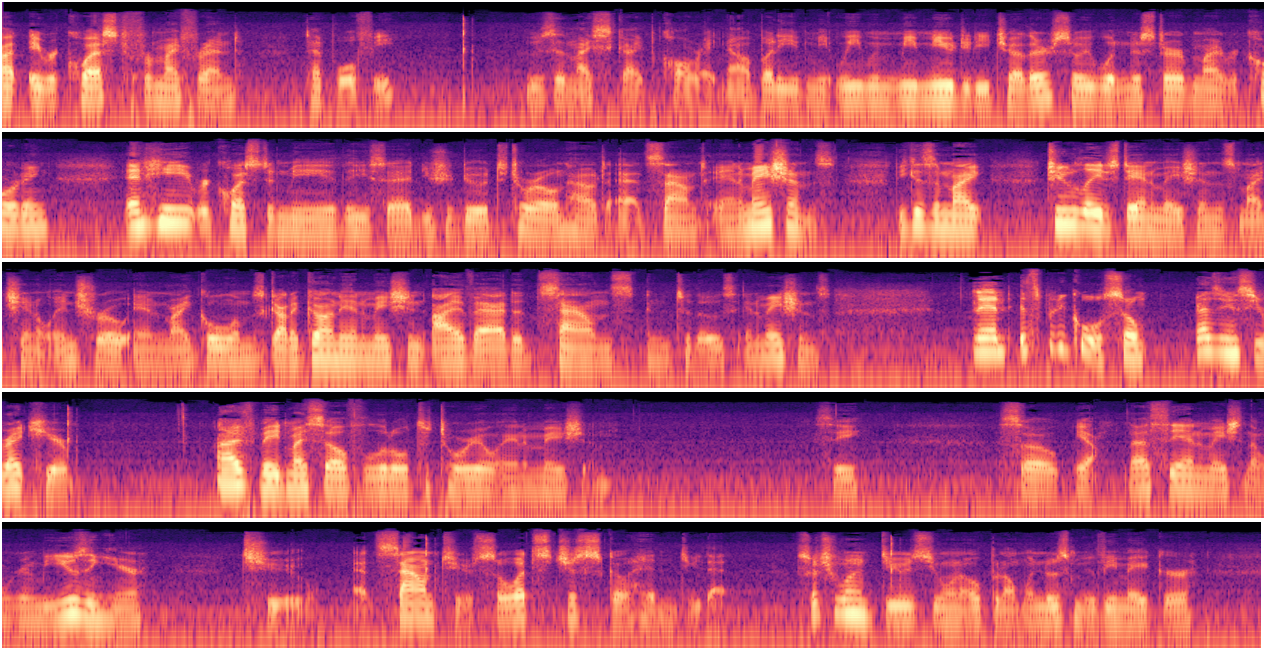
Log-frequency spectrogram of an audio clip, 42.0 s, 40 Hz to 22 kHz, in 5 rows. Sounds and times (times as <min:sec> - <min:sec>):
Speech: 0:00.0 - 0:02.6, 0:03.5 - 0:22.4, 0:23.2 - 0:25.8, 0:26.4 - 0:29.4, 0:30.6 - 0:31.0, 0:31.9 - 0:34.6, 0:35.2 - 0:41.6.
